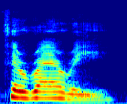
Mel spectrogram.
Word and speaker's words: Ferrari: how about this one i take care of the r sound which is the most important thing in the world so i say ferrari ferrari ferrari for example when he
